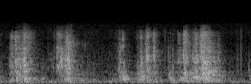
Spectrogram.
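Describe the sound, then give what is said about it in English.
A key rattles and scrapes in a door lock, producing a series of short metallic clicks and grinding bursts in an uneven rhythm, with no voices. “Here, let me unlock the door to the hill.”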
